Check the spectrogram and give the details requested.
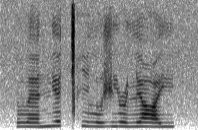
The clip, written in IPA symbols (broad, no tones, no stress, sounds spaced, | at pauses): β ɛ nʲ ɛ ǀʰ i l ʊ ʒ j ə˞ lʲ ɑ j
